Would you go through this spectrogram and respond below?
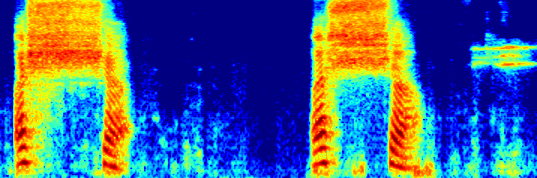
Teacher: ये सिफत तफशी के साथ, यानी इसका जो शोर है वो मुंह में सुनाई दे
